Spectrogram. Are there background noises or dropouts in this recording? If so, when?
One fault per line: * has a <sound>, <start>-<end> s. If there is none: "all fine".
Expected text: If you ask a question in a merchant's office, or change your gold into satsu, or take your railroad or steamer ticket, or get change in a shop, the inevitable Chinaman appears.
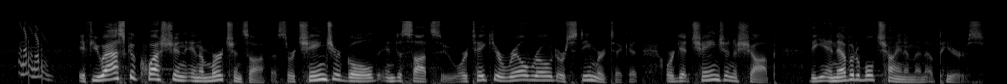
* has a chirp, 0.2-0.6 s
